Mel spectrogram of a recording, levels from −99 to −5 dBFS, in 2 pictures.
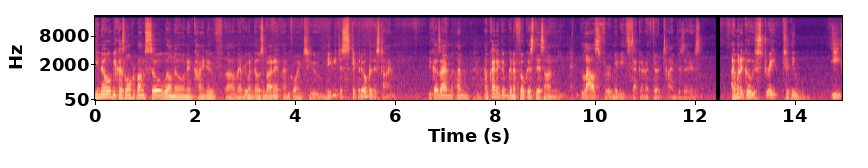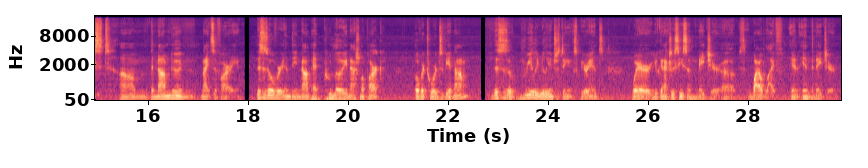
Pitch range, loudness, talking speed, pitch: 85-115 Hz, -18 LUFS, 185 wpm, 100 Hz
